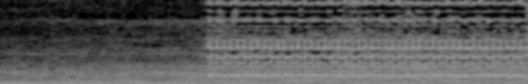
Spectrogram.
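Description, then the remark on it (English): A phone rings early in the morning with a steady, tonal electronic ringtone that fills the whole moment, growing brighter partway through. The ringing is fairly loud, with no voices. “And my phone rang pretty early in the morning, and there was an individual on the line from Special Crisis Team with International Mission Board that informed me that several missionaries had been shot and that Karen was among them.”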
